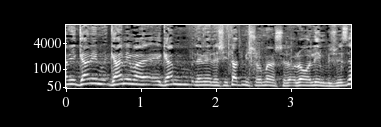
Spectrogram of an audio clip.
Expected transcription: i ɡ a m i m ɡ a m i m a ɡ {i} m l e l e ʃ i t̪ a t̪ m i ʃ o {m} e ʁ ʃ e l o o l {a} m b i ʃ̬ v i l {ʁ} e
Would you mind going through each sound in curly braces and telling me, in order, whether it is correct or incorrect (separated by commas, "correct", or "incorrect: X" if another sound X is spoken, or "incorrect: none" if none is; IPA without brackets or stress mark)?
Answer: incorrect: a, correct, incorrect: i, incorrect: z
